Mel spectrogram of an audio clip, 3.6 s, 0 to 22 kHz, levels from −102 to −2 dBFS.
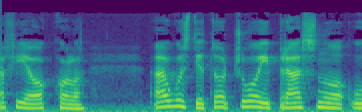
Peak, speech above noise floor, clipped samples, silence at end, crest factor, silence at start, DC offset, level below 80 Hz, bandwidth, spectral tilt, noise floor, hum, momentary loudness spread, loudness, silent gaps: -6 dBFS; 22 dB; under 0.1%; 0 s; 12 dB; 0 s; under 0.1%; -40 dBFS; 13.5 kHz; -6.5 dB/octave; -39 dBFS; none; 4 LU; -18 LUFS; none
